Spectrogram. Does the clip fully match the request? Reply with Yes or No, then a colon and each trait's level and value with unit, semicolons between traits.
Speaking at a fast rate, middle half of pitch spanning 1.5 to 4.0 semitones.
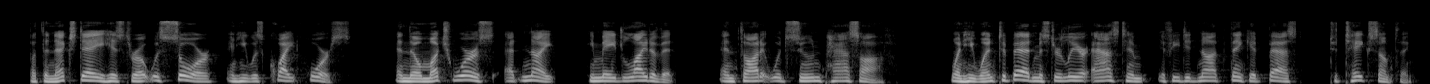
Yes: fast, 215 wpm; average, 3.3 semitones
